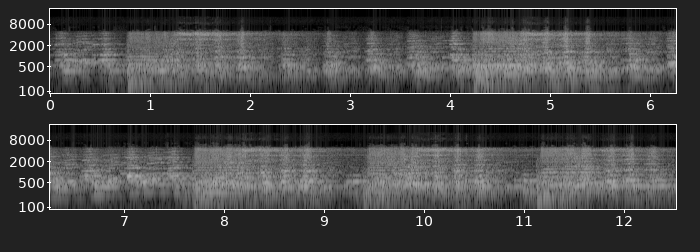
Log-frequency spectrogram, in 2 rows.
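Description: Orchestral bridge music led by brass, including trombones and trumpets, swelling through several phrases. It has the dull, treble-less sound of an early 1940s radio transcription.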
